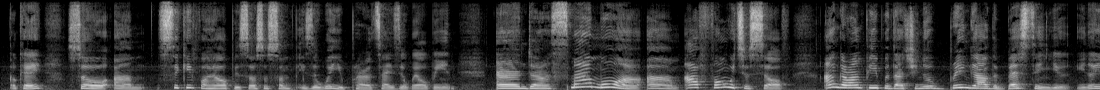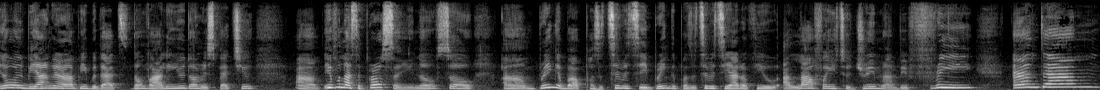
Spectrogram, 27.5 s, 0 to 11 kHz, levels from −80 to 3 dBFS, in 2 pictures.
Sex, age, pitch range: female, 10-29, 195-295 Hz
